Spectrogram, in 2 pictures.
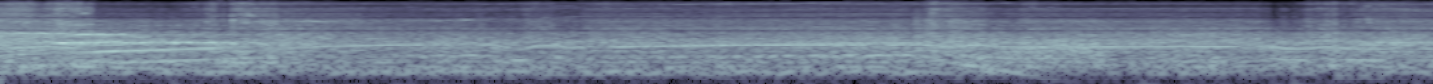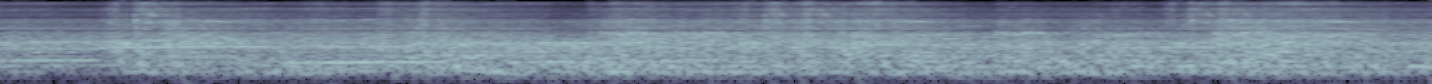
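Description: A racing game's car engine roars steadily at high speed.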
